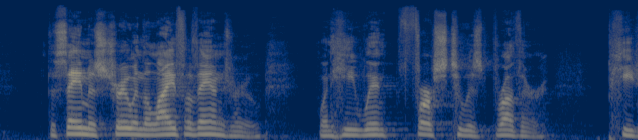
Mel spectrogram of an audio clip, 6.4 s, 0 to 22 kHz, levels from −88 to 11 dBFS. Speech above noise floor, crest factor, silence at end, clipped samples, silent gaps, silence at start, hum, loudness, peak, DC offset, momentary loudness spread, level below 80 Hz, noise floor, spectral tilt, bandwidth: 34 dB; 22 dB; 0 s; under 0.1%; none; 0.5 s; none; -32 LUFS; -12 dBFS; under 0.1%; 18 LU; -70 dBFS; -69 dBFS; -3 dB/octave; 19 kHz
